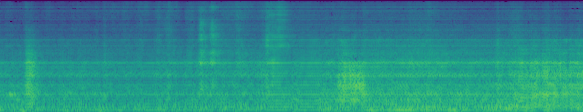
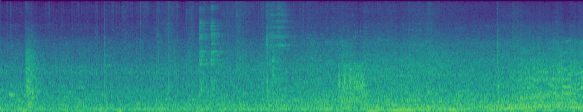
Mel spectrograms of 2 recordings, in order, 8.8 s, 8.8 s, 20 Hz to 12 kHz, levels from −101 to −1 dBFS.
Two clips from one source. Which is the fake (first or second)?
first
